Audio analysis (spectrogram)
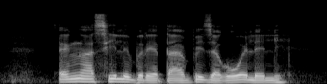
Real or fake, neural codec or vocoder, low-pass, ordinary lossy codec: fake; vocoder, 24 kHz, 100 mel bands, Vocos; 10.8 kHz; MP3, 96 kbps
